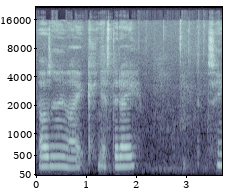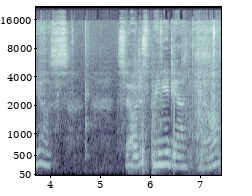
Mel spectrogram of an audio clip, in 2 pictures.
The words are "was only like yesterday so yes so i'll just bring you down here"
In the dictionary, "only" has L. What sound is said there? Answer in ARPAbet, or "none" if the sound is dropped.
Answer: none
